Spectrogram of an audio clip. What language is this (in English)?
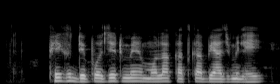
Chhattisgarhi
